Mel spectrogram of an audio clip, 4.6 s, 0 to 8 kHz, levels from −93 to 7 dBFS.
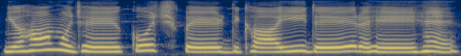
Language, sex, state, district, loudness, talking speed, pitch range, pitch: Hindi, female, Madhya Pradesh, Katni, -11 LUFS, 105 wpm, 235-265 Hz, 245 Hz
